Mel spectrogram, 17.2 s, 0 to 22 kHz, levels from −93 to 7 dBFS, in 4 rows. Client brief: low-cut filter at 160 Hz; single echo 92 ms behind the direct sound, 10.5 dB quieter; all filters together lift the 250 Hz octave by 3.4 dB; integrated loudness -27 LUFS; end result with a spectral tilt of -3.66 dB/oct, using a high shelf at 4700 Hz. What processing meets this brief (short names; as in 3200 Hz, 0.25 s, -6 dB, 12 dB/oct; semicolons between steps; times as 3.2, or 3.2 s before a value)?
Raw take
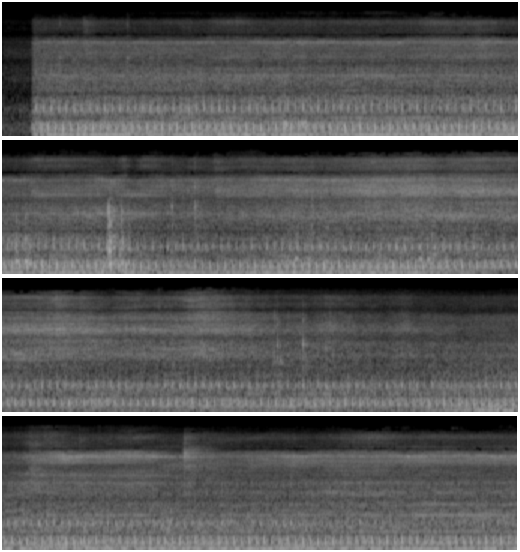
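HPF 160 Hz; bell 250 Hz +5 dB; high shelf 4700 Hz -4.5 dB; echo 92 ms -10.5 dB; gain +5.5 dB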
